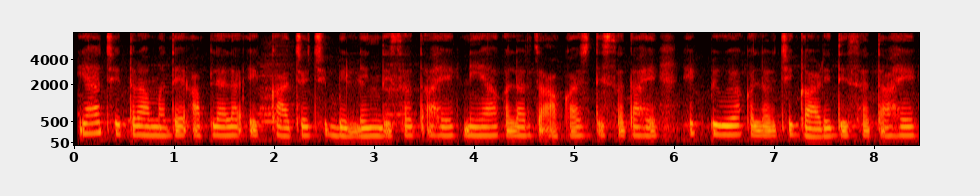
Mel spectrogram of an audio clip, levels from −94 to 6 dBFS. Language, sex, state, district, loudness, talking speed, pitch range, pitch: Marathi, female, Maharashtra, Aurangabad, -40 LUFS, 155 wpm, 165-185 Hz, 180 Hz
